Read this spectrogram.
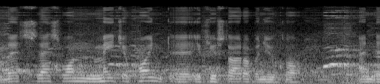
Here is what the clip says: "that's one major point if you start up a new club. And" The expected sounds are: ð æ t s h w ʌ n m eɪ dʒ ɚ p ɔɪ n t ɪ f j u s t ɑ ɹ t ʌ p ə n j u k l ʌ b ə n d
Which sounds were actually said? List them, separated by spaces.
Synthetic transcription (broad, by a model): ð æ t s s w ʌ n m eɪ dʒ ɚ p ɔɪ n t ɪ f j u s t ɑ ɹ t ʌ p ə n j u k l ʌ ə n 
